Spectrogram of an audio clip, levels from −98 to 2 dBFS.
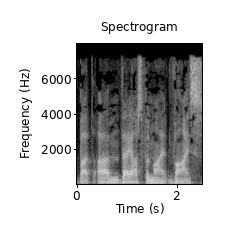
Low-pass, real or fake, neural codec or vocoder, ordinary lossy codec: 7.2 kHz; real; none; MP3, 32 kbps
